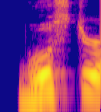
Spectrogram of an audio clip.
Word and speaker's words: Worcester: that i've ever seen uh christiacity can i pronounce worcester and leicester is that right is it leicester worcester and leicester right that's correct lisa garrison did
